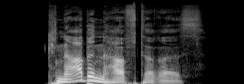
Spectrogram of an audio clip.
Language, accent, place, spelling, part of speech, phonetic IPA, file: German, Germany, Berlin, knabenhafteres, adjective, [ˈknaːbn̩haftəʁəs], De-knabenhafteres.ogg
- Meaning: strong/mixed nominative/accusative neuter singular comparative degree of knabenhaft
